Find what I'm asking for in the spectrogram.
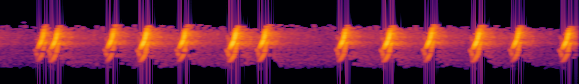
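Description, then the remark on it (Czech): A spotted crake calls over and over, giving sharp, high whiplash notes, some in quick pairs, in a steady rhythm with short gaps and no other sounds around. “Mnohem obtížnější je však chřástala kropenatého spatřit.”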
